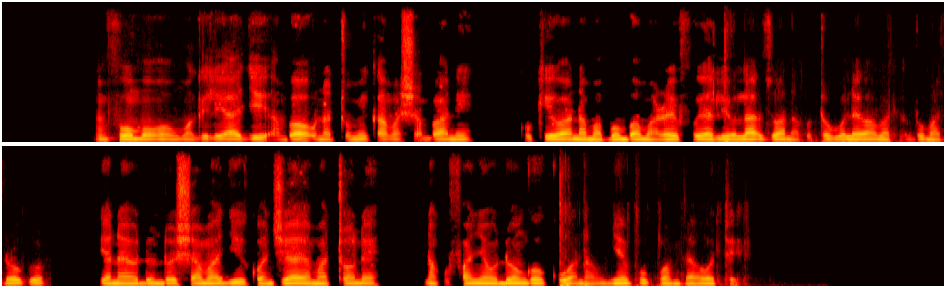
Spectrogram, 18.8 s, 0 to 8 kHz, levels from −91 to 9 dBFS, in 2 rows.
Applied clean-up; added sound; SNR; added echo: neural mask model DeepFilterNet 3.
